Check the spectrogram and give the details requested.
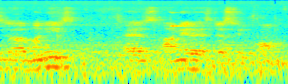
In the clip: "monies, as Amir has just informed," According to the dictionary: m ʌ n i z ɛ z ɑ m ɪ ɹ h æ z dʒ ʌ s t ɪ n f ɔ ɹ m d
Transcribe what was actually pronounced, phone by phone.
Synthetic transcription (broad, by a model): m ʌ n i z ɛ z ɑ m ɪ ɹ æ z dʒ ʌ s t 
